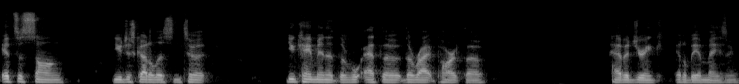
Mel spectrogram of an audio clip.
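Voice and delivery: ordinary talk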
